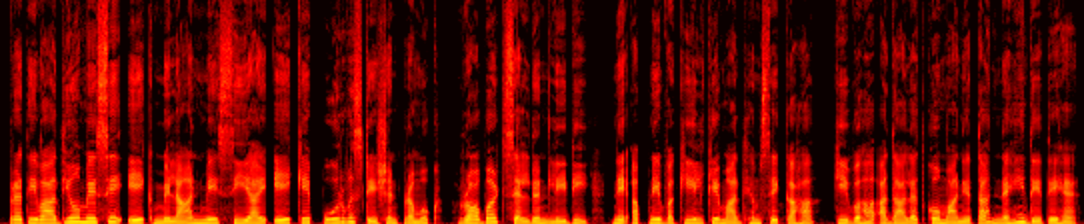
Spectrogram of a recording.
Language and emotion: Hindi, neutral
